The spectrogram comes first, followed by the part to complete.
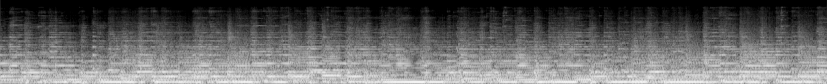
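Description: Andean string-band music for the qorilazo dance, with guitars and a bowed string instrument playing a steady tune.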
